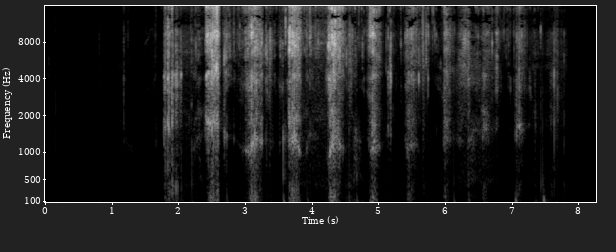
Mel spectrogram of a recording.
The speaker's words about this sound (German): Du hast sehr gute Ohren und konntest sogar hören, wie … und … Kekse kauen.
